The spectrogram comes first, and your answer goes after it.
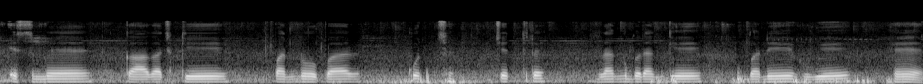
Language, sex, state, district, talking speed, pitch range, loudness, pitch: Hindi, male, Uttar Pradesh, Jalaun, 70 wpm, 120-130 Hz, -14 LUFS, 125 Hz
